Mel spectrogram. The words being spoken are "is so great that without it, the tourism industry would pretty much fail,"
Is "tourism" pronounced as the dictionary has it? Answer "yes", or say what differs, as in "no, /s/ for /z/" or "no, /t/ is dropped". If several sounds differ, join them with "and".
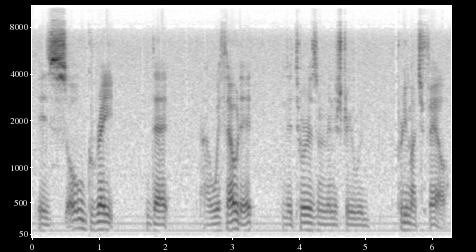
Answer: yes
